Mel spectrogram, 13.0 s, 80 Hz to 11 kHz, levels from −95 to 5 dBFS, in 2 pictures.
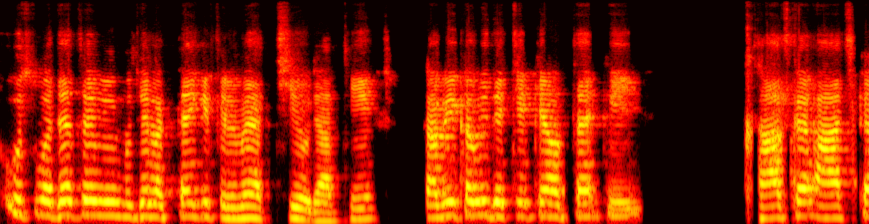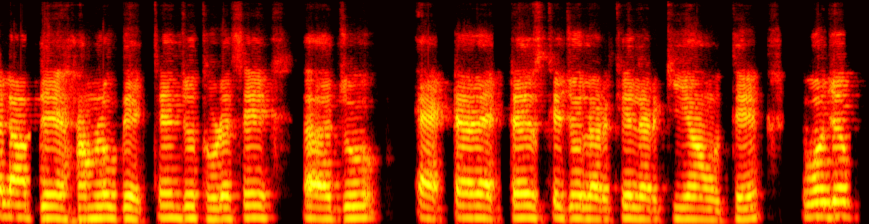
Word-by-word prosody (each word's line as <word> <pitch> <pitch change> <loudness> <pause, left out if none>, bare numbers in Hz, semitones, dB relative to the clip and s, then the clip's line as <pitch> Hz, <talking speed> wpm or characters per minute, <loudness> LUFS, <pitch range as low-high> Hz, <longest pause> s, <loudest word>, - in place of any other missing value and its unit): उस - - -9
वजह 210 -1 +3
से 215 -1 +4
भी 205 -1 +1
मुझे 190 -1 -3
लगता 185 0 0
है 190 - +2
कि 200 - -1
फ़िल्में 170 0 +1
अच्छी 165 +1 -4
हो 155 -2 +1
जाती 130 +3 -3
हैं। 160 - -6 0.4
कभी-कभी 205 +3 +2
देखिए, 195 -1 -1
क्या 195 0 +2
होता 185 +1 -1
है 190 - +3
कि 100 - -6 0.8
खासकर 170 +4 +1
आजकल 170 +2 +1
आप 180 -1 +4
दे 170 0 +3 0.2
हम 160 +1 +1
लोग 170 0 0
देखते 165 +2 0
हैं, 175 0 +1
जो 170 0 -1
थोड़े-से 165 +3 0 0.3
अ, 160 -1 +4
जो 170 +1 -2 0.3
एक्टर-एक्टर्स 175 0 +2
के 175 - 0
जो 170 - +1
लड़के-लड़कियाँ 155 0 0
होते 145 +1 -4
हैं, 165 +3 -1 0.3
वो 195 +2 +3
जब 205 0 +3
170 Hz, 180 wpm, -22 LUFS, 160-190 Hz, 0.8 s, से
